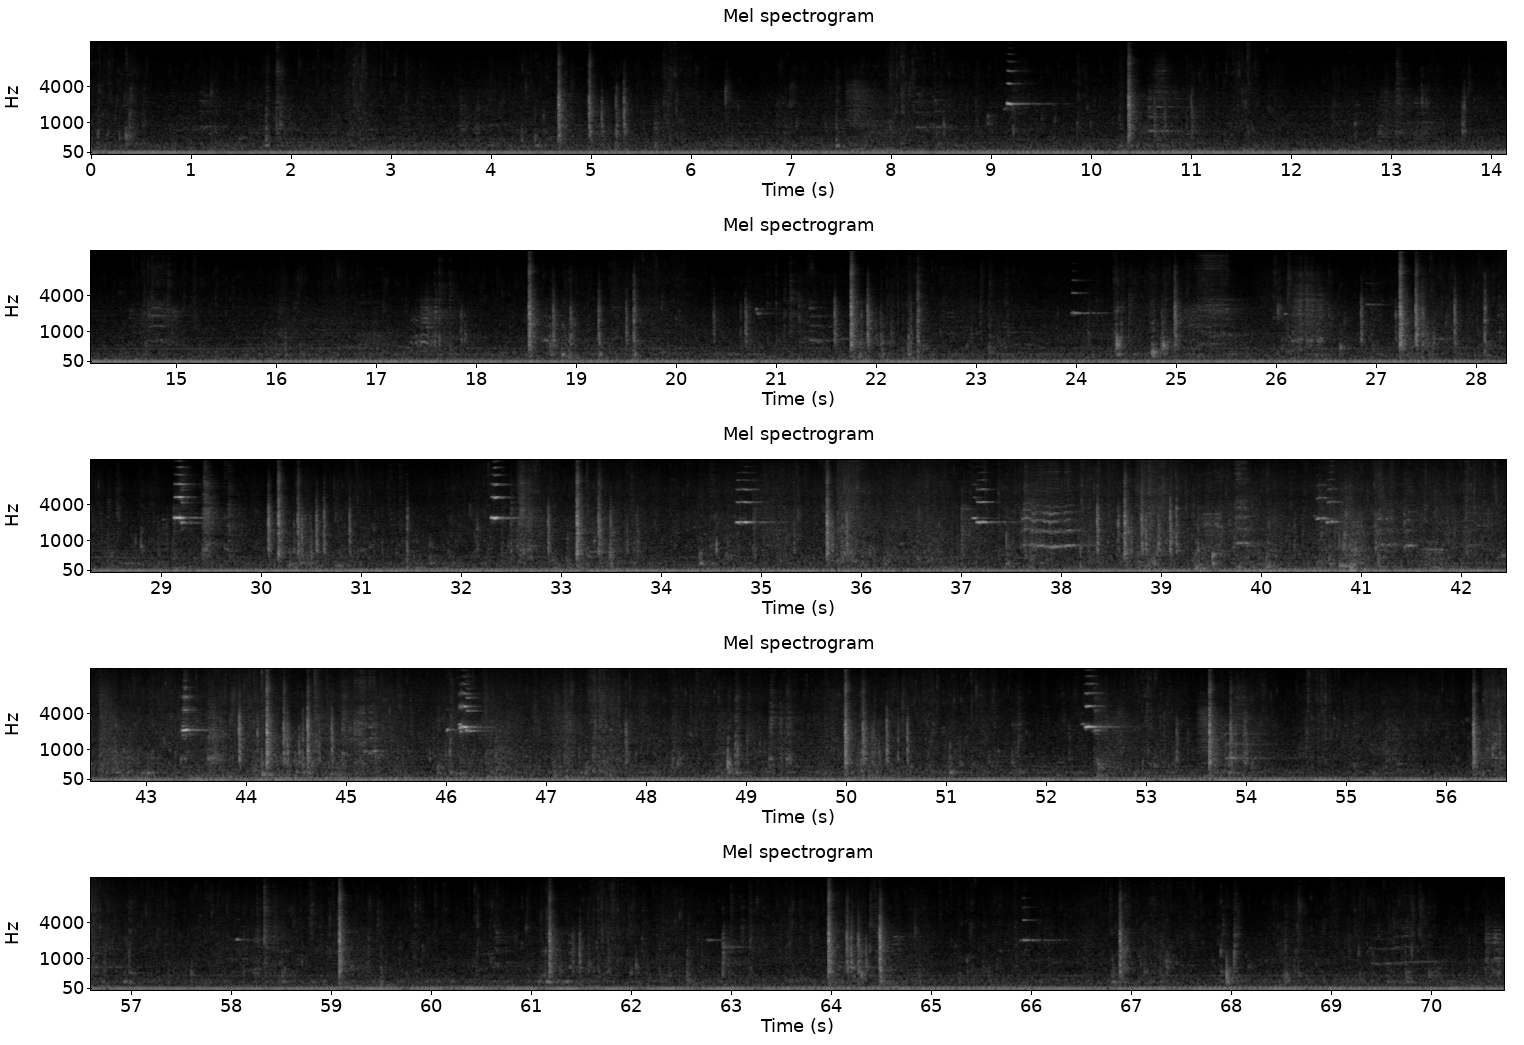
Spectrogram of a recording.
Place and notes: undulating chain...coast guard wharf at Donghae...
